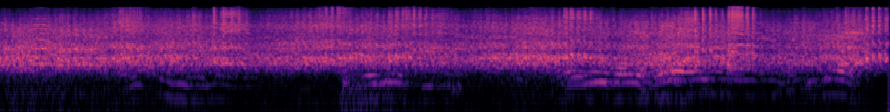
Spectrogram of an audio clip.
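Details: Wintering wild Demoiselle Cranes at a village bird-feeding site in Khichan, Jodhpur district, Rajasthan, India; several low, rolling croaking calls overlap from a flock against a loud, steady hiss of background noise.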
